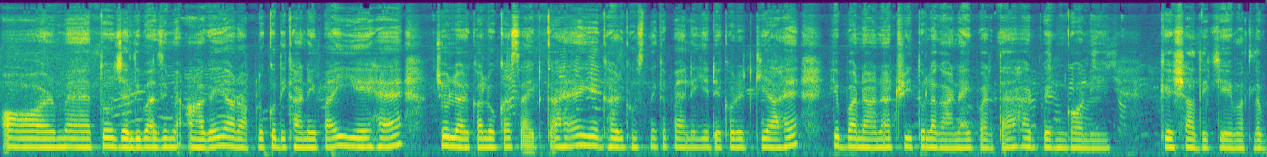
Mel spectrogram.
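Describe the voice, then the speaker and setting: A woman's voice: fairly low pitch, level tone, measured pace, dark tone. A woman from India narrating a vlog in a casual, chatty way, switching between Hindi and English. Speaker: vlogger.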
